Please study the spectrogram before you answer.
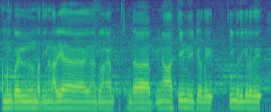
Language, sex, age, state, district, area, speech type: Tamil, male, 18-30, Tamil Nadu, Thoothukudi, rural, spontaneous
